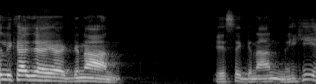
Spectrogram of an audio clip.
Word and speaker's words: ज्ञान: क्योंकि अगर इसका उच्चारण करवाएंगे तो यह सही उच्चारण कर क्या यह ज्ञान है मैं जो बोला व सही है ज्ञान है क्या बोला जाता है ज्ञान जन नहीं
